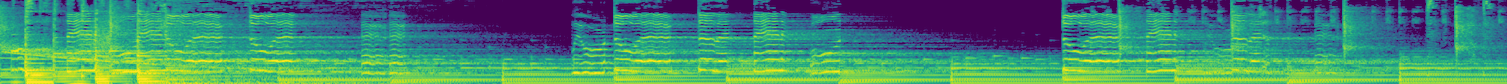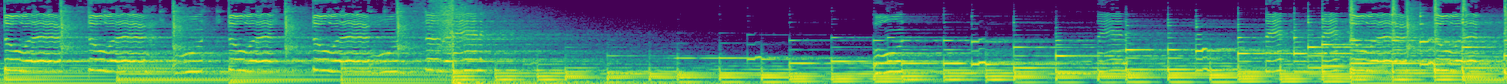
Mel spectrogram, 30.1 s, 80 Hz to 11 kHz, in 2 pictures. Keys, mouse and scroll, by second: 29.9 ctrl+Up.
